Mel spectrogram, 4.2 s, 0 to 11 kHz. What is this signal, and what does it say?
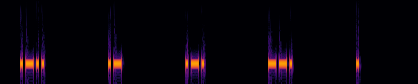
Morse code, heard as a keyed tone, about 48 wpm, spaced as for 12 wpm, 700 Hz. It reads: LARGE
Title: 8x Character Spacing - Top 200 Words - 45wpm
